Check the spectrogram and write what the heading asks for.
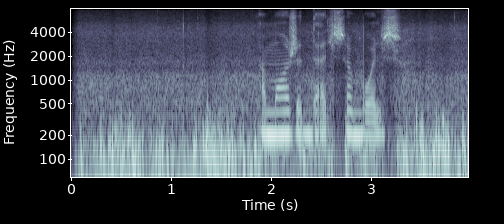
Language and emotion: Russian, neutral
